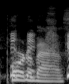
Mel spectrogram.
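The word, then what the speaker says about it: Port aux Basques: So you're out in St. John's, Newfoundland, but you grew up in, I don't want to say it wrong, Port-au-Basque, yeah. – Port-au-Basque. – Good job. – What's your experience with virtual care been? – Yeah, sure. So growing up in a rural community like Port-au-Basque, before COVID, there wasn't a lot of virtual care around.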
